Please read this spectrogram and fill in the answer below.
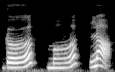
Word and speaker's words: गमला: क्योंकि ल के आगे आ की मात्रा लगाई गई है तो इसलिए इसका उच्चारण क्या होगा, ला। तो हम क्या बोलेंगे इसे, ग म ला।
